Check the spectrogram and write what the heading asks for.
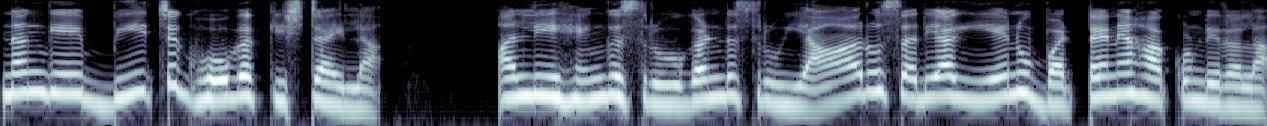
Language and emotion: Kannada, disgusted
